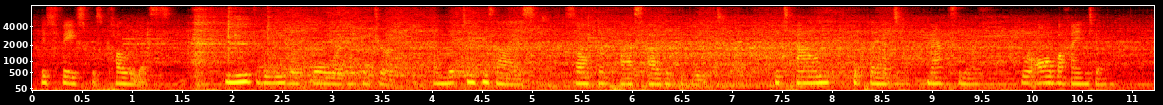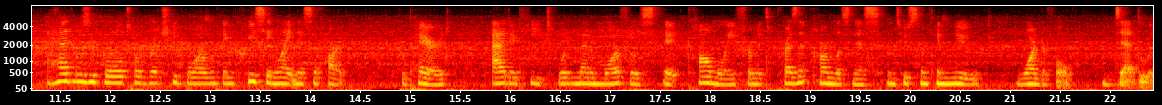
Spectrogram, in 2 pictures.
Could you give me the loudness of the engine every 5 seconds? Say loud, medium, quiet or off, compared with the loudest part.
medium, loud, medium, quiet, quiet.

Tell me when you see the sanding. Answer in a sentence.
You can hear the sanding from 2.0 to 8.9 s.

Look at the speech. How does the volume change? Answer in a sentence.
The loudness of the speech stays about the same.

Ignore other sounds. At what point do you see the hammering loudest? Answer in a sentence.
The volume of the hammering peaks at 2 seconds.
